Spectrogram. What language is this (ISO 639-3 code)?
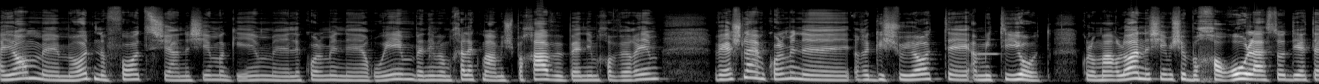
heb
